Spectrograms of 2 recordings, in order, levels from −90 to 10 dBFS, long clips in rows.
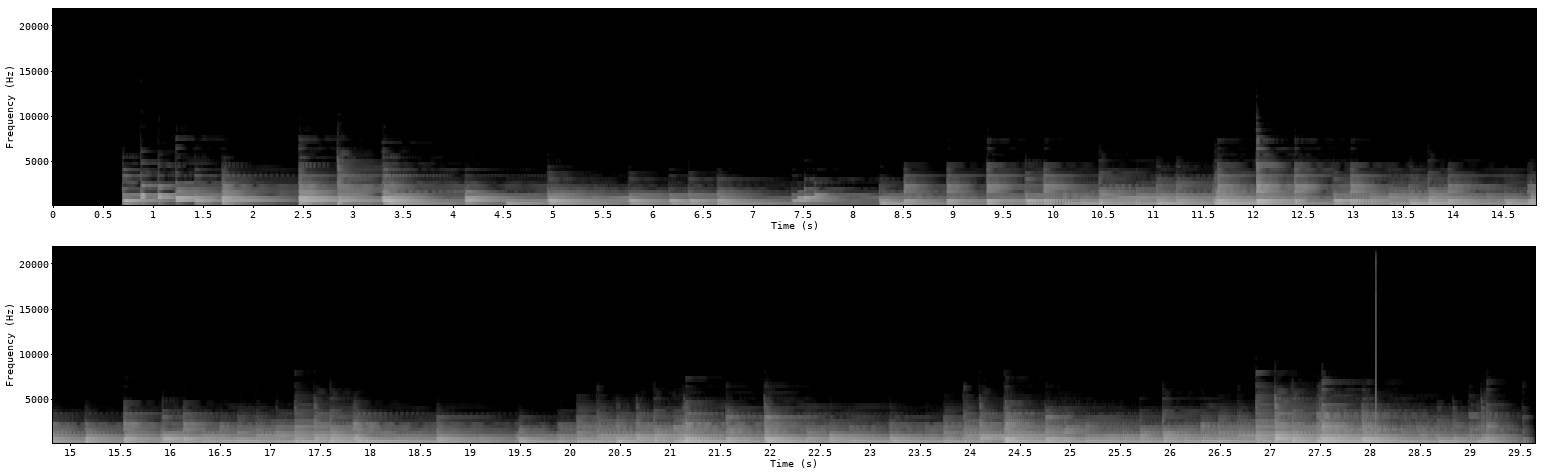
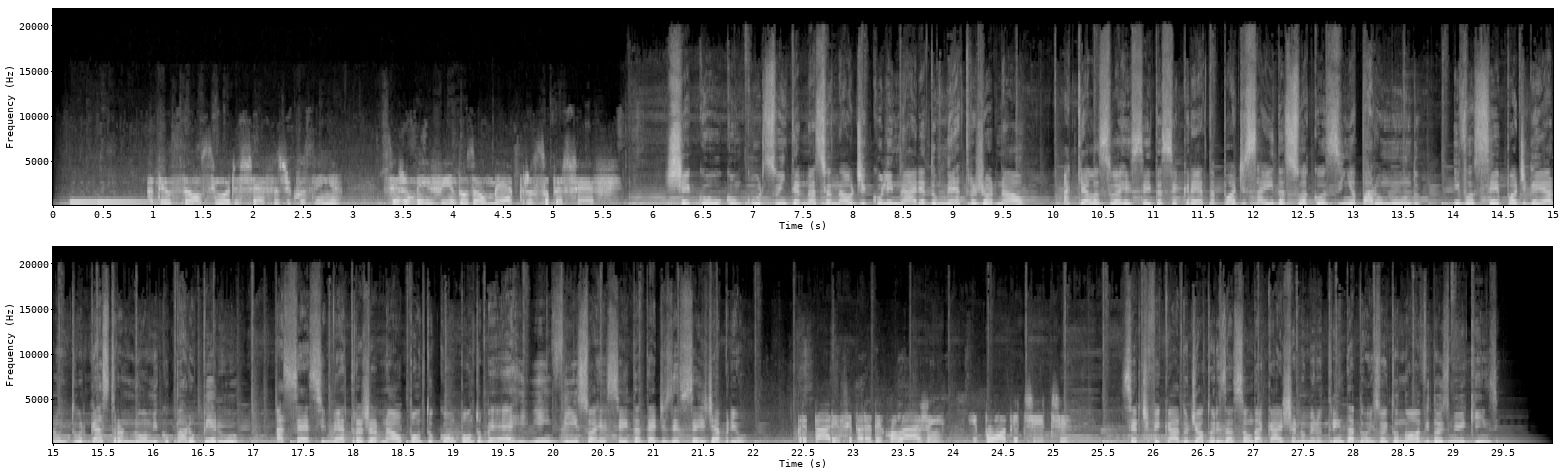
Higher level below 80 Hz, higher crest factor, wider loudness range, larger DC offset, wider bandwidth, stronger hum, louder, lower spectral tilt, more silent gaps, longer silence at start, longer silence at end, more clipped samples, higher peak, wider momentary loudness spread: second, -46 dBFS vs -26 dBFS; first, 20 dB vs 12 dB; first, 7 LU vs 2 LU; neither; second, 8.2 kHz vs over 20 kHz; neither; second, -29 LUFS vs -13 LUFS; first, -8.5 dB/octave vs -5 dB/octave; neither; first, 0.7 s vs 0.05 s; second, 0.05 s vs 0.35 s; neither; second, -10 dBFS vs 0 dBFS; first, 9 LU vs 6 LU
